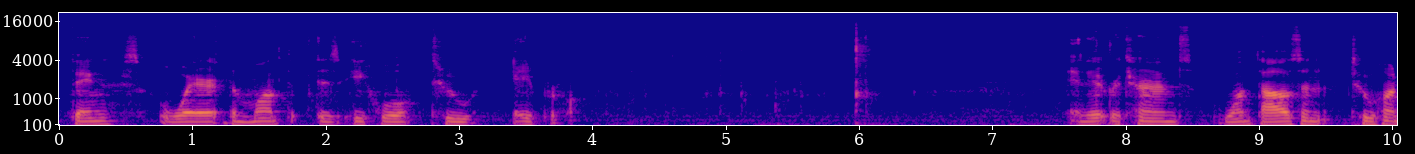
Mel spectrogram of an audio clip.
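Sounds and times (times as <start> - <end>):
faint typing on keyboard: 0.0 - 6.8.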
